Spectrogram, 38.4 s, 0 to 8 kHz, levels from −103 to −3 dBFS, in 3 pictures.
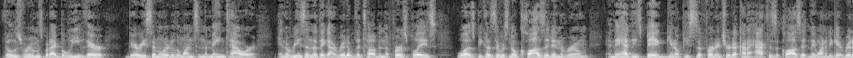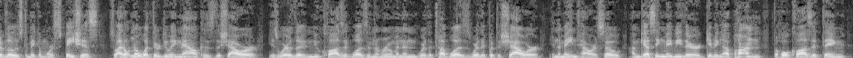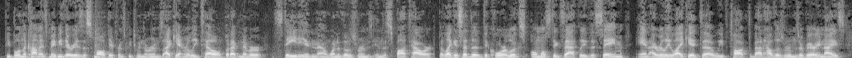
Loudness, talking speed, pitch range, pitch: -21 LUFS, 270 wpm, 100-120 Hz, 110 Hz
